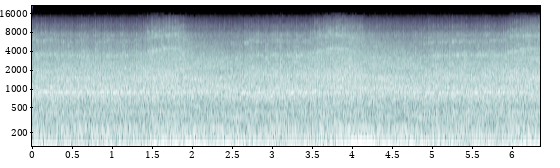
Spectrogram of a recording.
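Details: Semi truck diesel after rocker and valve work with valve cover off, fuel still primed: steady, even low rumble with no misses or stumbles; idles smoothly on all cylinders.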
